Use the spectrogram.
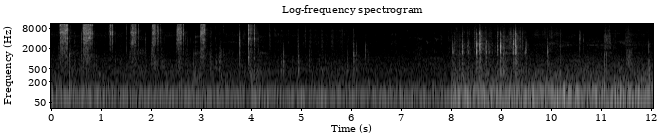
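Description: A hand ratchet with a 19mm socket works on the radiator of a 2001 Toyota Camry, first in a run of loud, evenly spaced clicking bursts, then in quicker, fainter ticking over a low background hum.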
